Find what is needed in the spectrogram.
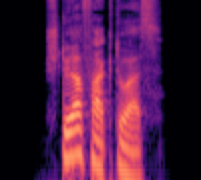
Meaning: genitive singular of Störfaktor
- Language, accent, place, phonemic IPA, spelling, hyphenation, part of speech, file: German, Germany, Berlin, /ˈʃtøːɐ̯ˌfaktoːɐ̯s/, Störfaktors, Stör‧fak‧tors, noun, De-Störfaktors.ogg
